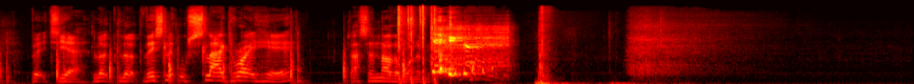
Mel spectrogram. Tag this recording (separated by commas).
Silence, inside a small room, Speech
